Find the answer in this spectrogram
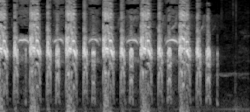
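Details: Grey francolin partridge calling: loud, harsh, ringing notes repeated rapidly in a steady rhythm, about four per second for three seconds, each sharp and grating, then stopping abruptly.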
